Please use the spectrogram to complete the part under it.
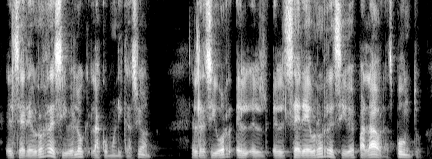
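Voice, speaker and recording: A man's voice: on the low side, moderate pace, darkish tone. A middle-aged man from a church couples ministry, teaching and repeating his key points. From Colombia. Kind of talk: church talk on marriage.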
